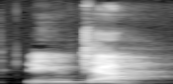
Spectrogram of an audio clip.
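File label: "lincah", Malay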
